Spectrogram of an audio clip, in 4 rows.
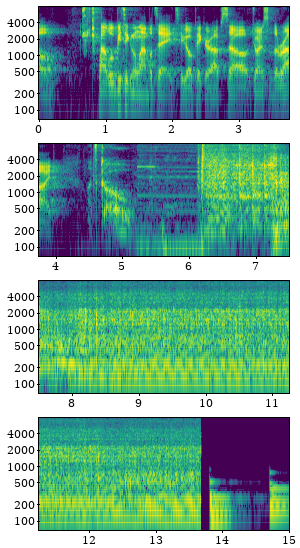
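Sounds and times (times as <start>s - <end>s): car engine starting and idling: 5.8s - 13.7s.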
